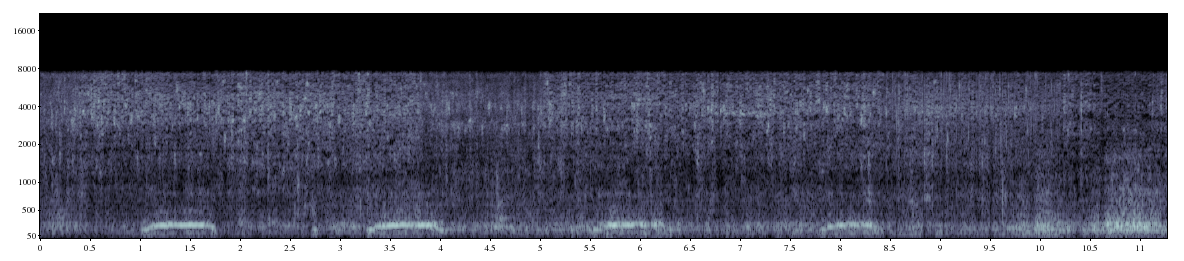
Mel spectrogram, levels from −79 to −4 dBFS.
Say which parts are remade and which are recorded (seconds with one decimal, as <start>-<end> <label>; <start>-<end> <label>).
0.0-8.5 remade; 8.5-10.2 recorded; 10.2-11.3 remade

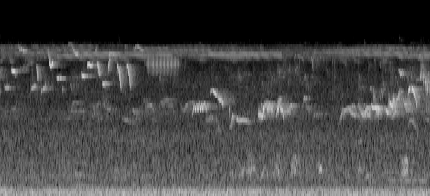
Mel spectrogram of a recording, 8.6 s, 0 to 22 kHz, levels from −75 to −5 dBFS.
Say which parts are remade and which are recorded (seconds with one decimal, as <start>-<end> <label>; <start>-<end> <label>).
0.0-8.6 recorded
